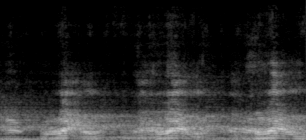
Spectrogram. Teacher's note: জিহ্বার আগা সামনের দুই দাঁতের আগার সঙ্গে লাগবে। সবাই এই জিহ্বার আগাটা জাল জাল জাল, পাতলা, জালের উচ্চারণ পাতলা।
